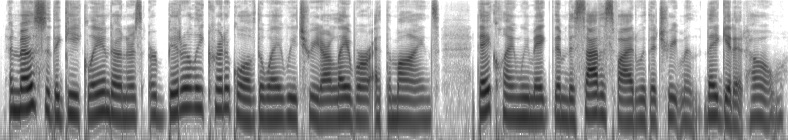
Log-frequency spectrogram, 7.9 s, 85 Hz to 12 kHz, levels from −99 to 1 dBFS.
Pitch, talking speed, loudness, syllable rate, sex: 195 Hz, 245 wpm, -20 LUFS, 6.2 syllables/s, female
